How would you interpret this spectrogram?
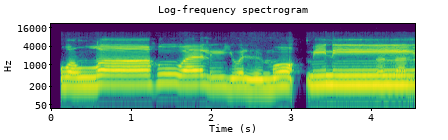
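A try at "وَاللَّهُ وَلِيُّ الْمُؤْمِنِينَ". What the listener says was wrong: Terlalu buru-buru. Wallahu waliyul. Ada ditahan.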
